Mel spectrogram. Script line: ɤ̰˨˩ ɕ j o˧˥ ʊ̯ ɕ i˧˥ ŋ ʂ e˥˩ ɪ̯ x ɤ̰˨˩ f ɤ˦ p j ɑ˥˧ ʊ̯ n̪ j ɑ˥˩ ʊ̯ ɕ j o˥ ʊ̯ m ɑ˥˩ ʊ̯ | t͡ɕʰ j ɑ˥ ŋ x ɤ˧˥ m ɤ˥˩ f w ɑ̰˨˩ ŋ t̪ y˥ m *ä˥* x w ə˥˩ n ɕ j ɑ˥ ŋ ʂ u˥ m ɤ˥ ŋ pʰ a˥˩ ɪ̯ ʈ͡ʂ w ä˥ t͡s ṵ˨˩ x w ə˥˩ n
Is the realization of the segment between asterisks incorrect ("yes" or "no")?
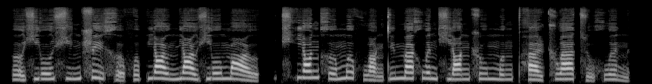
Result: no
